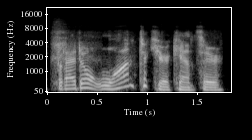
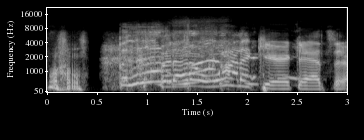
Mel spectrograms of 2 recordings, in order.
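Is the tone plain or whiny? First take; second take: plain; whiny. First: It is said in a plain, normal tone. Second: It is said whiny, like a toddler's tantrum.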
